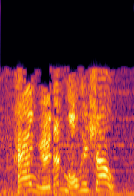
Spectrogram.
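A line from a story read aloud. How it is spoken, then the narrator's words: Shout. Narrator (Vietnamese): Sa Thiên Quảng la lên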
